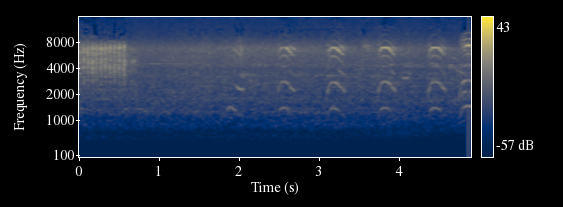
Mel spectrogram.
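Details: A male Green-barred woodpecker at its nest in the breeding season gives a brief burst of rapid high chatter, then a series of short, high, arched notes about every half second.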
